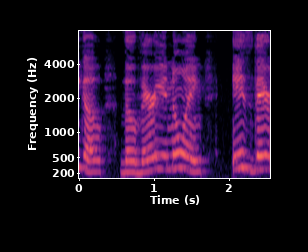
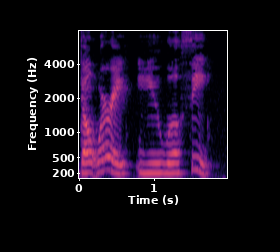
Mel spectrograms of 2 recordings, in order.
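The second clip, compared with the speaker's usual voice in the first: mock tender, loving, kind, endlessly patient voice; 3 semitones lower, 4 dB quieter than usual. Voicing Spirit answering her questions: imitating Spirit, patient and kind. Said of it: "so patient and so kind and so loving".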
